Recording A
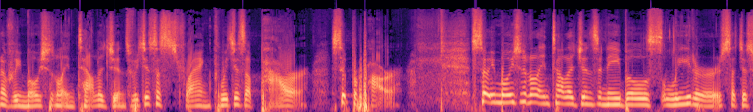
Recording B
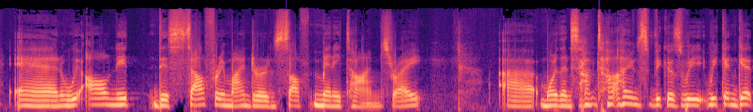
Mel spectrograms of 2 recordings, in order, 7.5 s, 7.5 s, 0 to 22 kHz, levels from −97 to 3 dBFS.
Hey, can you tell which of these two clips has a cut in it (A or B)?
B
